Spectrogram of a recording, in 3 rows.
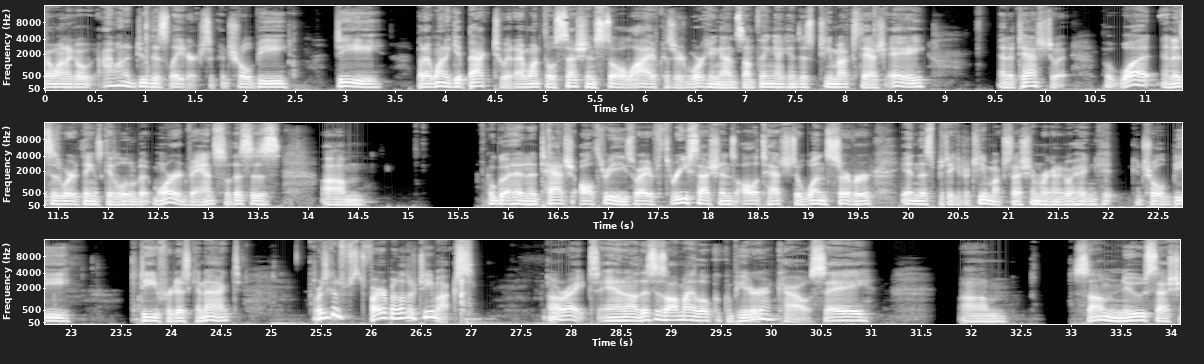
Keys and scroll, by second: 0.8 ctrl+b, 2.2 d, 6.8 Up, 7.8 a, 8.1 Return, 15.4 Up, 16.2 Return, 22.1 ctrl+b, 23.4 d, 24.9-26.7 typing, 27.9-30.5 typing, 32.3-34.0 typing.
